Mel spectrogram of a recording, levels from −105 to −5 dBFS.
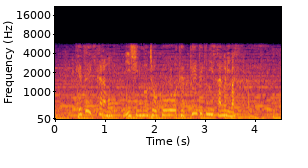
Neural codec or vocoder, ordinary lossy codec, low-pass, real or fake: none; Opus, 32 kbps; 5.4 kHz; real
